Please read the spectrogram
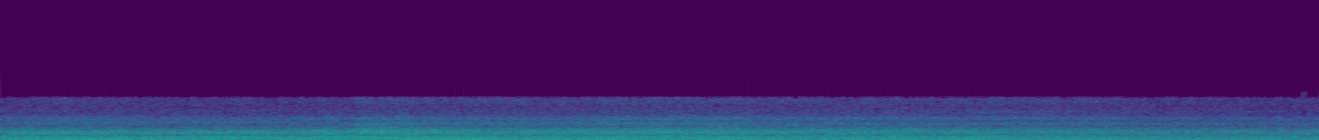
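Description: Heavy surf from storm waves breaking along a sandy beach, a steady roar heard from a distance, with wind buffeting the microphone.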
